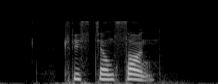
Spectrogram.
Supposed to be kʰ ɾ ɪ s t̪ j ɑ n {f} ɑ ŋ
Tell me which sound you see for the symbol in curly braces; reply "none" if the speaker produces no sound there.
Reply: s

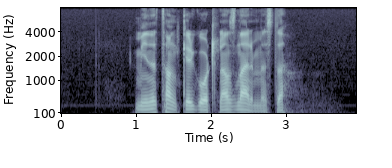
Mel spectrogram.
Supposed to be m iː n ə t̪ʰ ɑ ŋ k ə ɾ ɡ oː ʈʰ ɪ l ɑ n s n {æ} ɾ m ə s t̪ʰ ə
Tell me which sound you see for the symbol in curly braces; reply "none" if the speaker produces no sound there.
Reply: æ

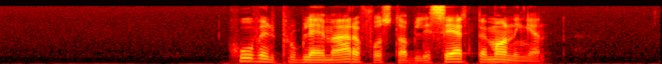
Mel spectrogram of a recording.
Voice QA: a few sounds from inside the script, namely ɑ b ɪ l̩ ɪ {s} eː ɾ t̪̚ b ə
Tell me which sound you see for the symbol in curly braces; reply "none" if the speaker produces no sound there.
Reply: s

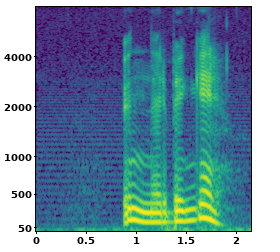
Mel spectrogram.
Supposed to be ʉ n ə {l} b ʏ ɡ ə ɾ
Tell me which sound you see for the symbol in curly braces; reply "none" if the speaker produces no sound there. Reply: ɾ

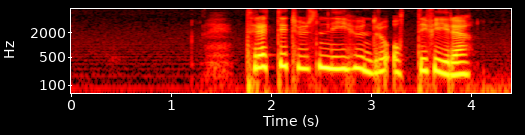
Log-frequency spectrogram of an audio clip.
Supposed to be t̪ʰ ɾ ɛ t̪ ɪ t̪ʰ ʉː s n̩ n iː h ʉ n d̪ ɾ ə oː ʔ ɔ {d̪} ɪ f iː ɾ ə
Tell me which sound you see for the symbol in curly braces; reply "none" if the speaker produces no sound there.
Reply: t̪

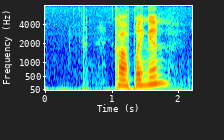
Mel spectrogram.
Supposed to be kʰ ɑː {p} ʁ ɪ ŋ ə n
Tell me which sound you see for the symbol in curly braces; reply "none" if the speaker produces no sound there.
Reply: p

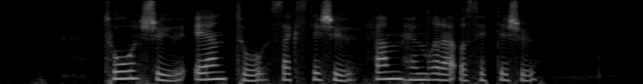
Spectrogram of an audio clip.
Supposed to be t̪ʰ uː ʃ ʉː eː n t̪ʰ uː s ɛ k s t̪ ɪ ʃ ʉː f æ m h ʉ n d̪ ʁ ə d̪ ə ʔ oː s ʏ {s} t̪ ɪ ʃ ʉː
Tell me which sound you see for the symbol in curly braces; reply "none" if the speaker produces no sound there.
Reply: none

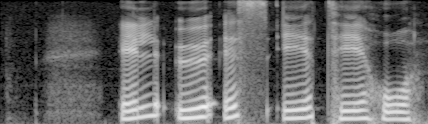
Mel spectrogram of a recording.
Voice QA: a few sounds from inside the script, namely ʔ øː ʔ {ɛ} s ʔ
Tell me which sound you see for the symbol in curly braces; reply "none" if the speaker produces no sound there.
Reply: ɛ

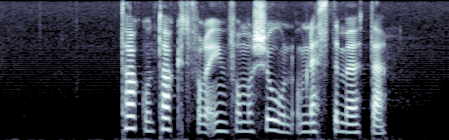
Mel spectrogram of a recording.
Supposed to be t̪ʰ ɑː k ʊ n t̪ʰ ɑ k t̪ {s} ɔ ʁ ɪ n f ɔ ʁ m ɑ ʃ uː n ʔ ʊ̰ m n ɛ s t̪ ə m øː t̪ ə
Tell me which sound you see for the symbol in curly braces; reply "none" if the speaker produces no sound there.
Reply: f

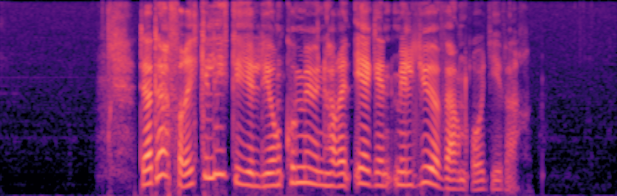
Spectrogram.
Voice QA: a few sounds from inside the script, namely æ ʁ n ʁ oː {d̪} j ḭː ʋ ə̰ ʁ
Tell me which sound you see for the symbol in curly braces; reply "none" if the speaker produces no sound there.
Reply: d̪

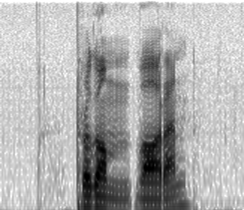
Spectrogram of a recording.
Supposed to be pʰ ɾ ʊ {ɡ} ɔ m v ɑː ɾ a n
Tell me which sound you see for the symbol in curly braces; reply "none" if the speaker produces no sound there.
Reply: ɡ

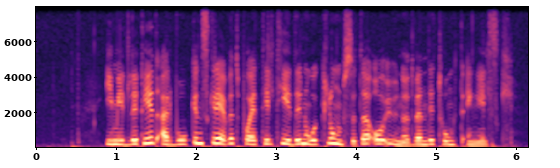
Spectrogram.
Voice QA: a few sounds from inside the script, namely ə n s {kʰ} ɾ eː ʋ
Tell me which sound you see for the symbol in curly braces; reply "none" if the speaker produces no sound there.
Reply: k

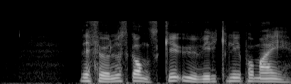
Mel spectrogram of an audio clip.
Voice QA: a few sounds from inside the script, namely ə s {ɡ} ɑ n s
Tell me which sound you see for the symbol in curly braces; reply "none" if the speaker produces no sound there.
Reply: ɡ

